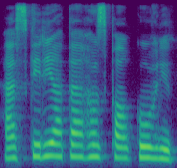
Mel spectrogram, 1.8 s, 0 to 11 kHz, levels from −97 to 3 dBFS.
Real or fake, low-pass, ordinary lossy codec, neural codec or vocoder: fake; 9.9 kHz; none; autoencoder, 22.05 kHz, a latent of 192 numbers a frame, VITS, trained on one speaker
